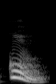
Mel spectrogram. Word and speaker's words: cwm: এবার ডাব্লিউ, দেখো ডাব্লিউ দিয়ে সি ডাব্লিউ এম, উচ্চারণটা হবে কয় হস্যু ম বাংলায় কুম।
